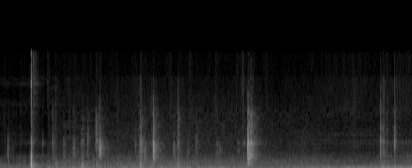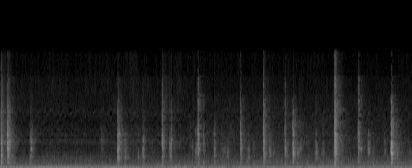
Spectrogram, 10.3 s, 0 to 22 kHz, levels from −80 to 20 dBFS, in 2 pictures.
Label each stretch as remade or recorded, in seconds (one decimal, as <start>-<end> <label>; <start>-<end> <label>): 0.0-0.6 remade; 0.6-4.0 recorded; 4.0-7.5 remade; 7.5-10.3 recorded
